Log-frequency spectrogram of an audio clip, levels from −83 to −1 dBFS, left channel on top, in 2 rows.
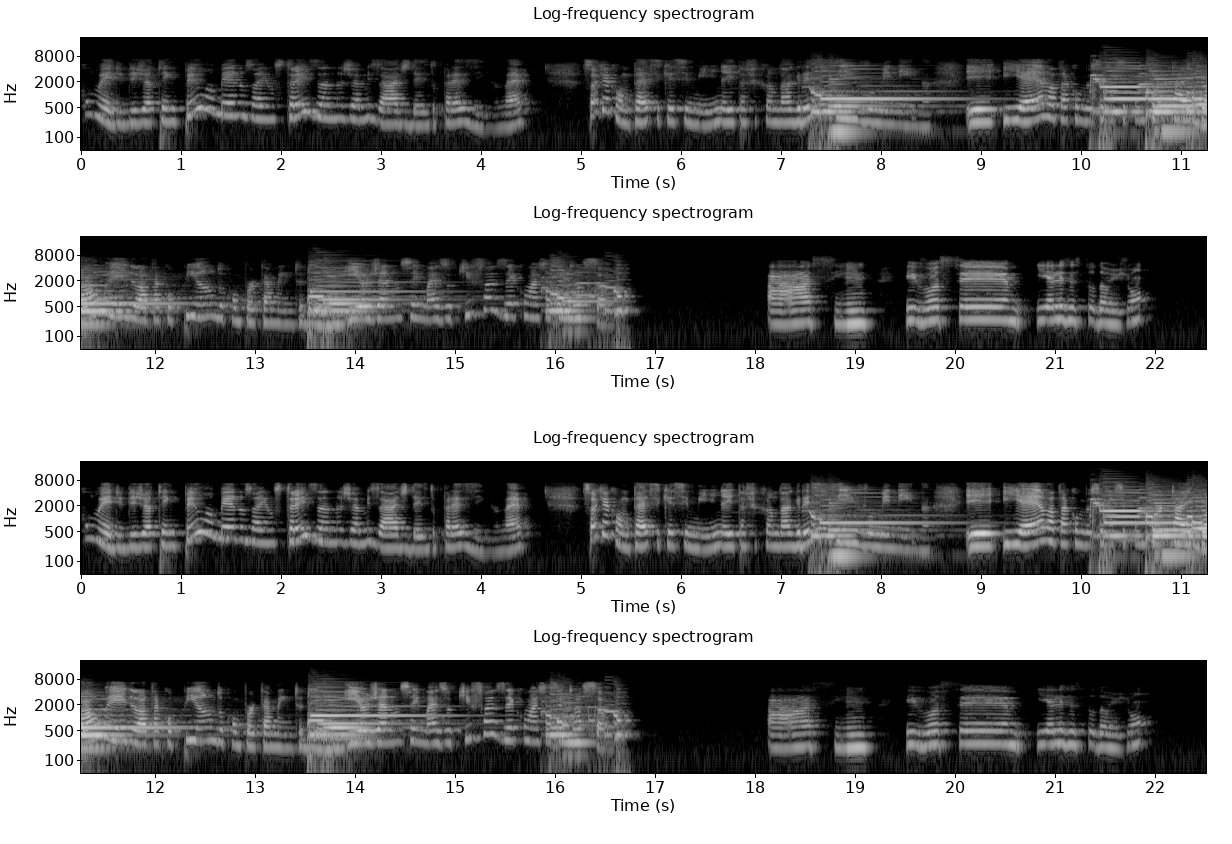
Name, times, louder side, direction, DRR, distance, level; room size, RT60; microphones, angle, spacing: voice 1, 0.0-16.6, right 4 dB, 50° right, 10 dB, 1.4 m, -33 dB
sound 1, 7.3-8.7 10.1-12.5 13.5-14.9 15.9-16.7, right 1 dB, 15° right, 2.4 m, -28 dB
voice 2, 18.1-19.2 19.5-21.9, left 4 dB, 70° left, 15 dB, 0.9 m, -33 dB
15.0 x 10.5 x 2.4 m, 0.28 s
head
